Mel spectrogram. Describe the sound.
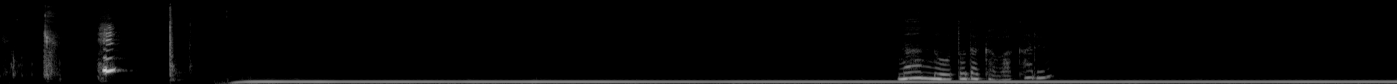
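A small pink vibrating device buzzes with a steady low hum that starts after a couple of seconds and runs unbroken to the end, while a voice speaks briefly at the start and again partway through.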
